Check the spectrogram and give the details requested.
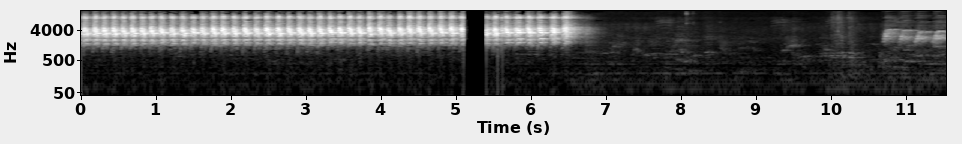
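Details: Greater green leafbird singing in an agitated state, used as a lure: a loud, buzzy, rapidly pulsing trill of high notes held for about six seconds, briefly cut, then fading into near silence before a fainter trill resumes.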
